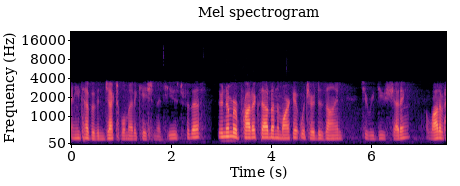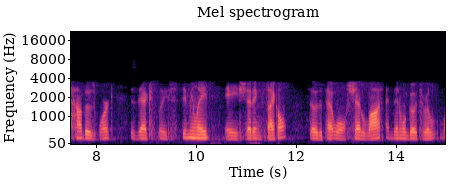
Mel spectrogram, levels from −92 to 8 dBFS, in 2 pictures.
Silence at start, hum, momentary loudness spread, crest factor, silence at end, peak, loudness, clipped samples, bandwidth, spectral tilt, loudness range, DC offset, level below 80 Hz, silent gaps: 0 s; none; 15 LU; 22 dB; 0 s; 0 dBFS; -22 LUFS; under 0.1%; 3.7 kHz; -8.5 dB/octave; 4 LU; under 0.1%; -72 dBFS; none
